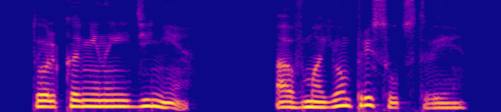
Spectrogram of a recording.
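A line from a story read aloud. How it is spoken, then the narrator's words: Heavy sighing. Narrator (Russian): добавил, тяжело вздохнув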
